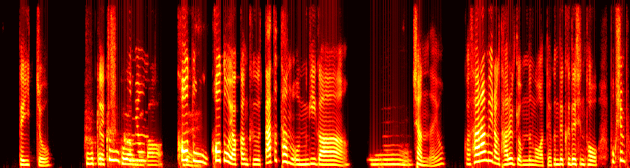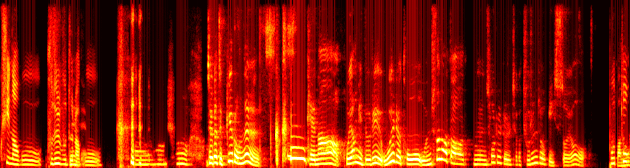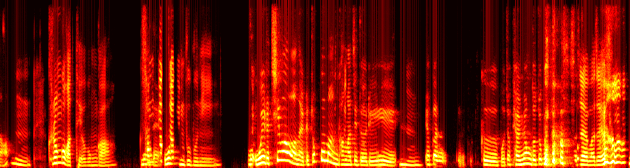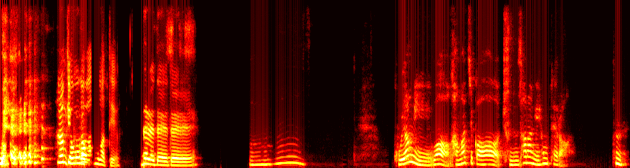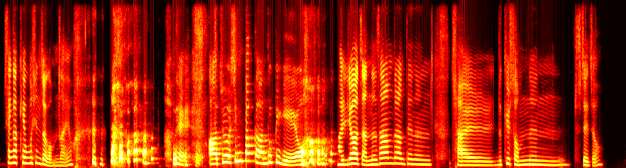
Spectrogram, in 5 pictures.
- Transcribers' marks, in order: other background noise; laugh; laughing while speaking: "맞아요"; laugh; laughing while speaking: "네"; laugh; laugh; laughing while speaking: "네"; unintelligible speech; laugh
- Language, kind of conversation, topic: Korean, unstructured, 고양이와 강아지 중 어떤 반려동물이 더 사랑스럽다고 생각하시나요?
